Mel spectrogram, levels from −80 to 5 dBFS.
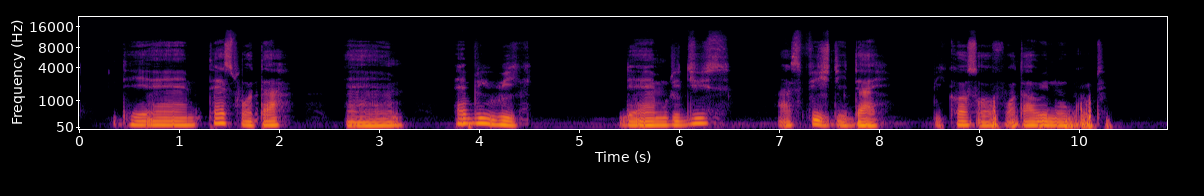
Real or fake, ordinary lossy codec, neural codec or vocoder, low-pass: fake; none; vocoder, 44.1 kHz, 128 mel bands every 256 samples, BigVGAN v2; 14.4 kHz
